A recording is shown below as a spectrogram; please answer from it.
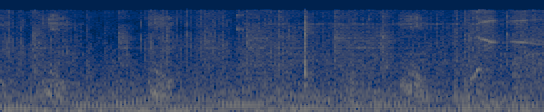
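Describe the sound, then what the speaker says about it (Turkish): A dog barks and yips in the video game Bully, short repeated calls over a steady background music bed, moderately loud and close. "Aha köpek var lan oyunda."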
